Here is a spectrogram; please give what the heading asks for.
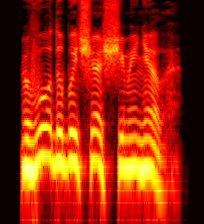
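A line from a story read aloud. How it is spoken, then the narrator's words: Displeased voice. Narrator (Russian): недовольным голосом проговорила Манефа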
